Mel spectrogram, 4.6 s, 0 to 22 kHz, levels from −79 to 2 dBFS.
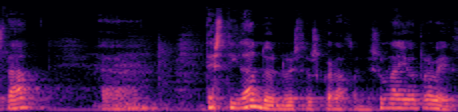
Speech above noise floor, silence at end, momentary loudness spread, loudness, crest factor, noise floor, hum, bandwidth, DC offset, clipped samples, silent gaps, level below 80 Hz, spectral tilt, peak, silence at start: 23 dB; 0 s; 16 LU; -26 LUFS; 18 dB; -48 dBFS; none; 16 kHz; under 0.1%; under 0.1%; none; -62 dBFS; -6 dB/octave; -8 dBFS; 0 s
